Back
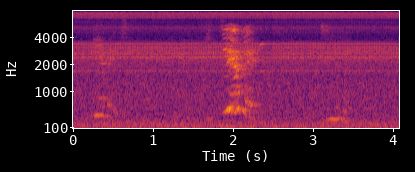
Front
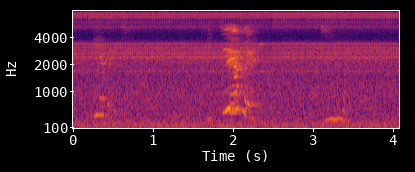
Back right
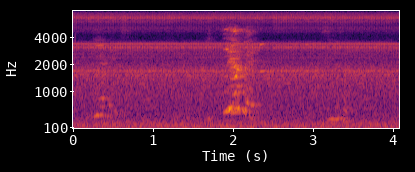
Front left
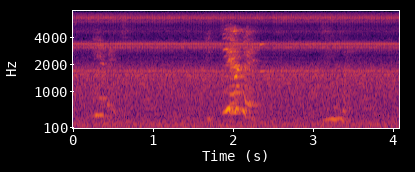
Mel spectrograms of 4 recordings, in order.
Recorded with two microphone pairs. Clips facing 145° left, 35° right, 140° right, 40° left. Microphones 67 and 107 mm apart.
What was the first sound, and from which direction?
A shout, 50° left.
